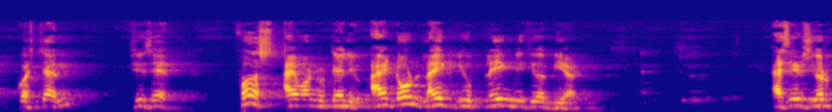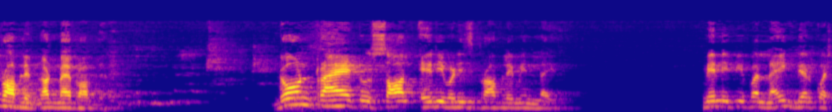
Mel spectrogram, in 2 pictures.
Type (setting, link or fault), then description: setting, live audience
